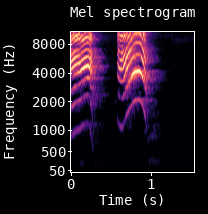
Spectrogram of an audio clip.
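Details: Pet green ringneck parrot indoors producing two loud squeaky, speech-like syllables, the first short and falling, the second longer and arching, with a short gap between them.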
